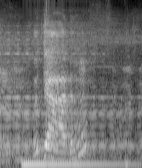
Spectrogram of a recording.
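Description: Live forró band playing through a PA: a held low bass note rings for over a second and stops near the end, with a short voice phrase over the microphone, the music fading as the song winds down.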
